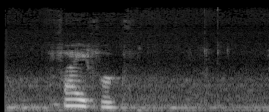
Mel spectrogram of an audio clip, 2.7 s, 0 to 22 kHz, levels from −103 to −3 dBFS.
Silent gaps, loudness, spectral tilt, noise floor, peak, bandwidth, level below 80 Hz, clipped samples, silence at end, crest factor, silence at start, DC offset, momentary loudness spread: none; -32 LUFS; -8 dB/octave; -55 dBFS; -16 dBFS; 16 kHz; -62 dBFS; under 0.1%; 0.55 s; 20 dB; 0.05 s; under 0.1%; 25 LU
